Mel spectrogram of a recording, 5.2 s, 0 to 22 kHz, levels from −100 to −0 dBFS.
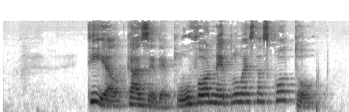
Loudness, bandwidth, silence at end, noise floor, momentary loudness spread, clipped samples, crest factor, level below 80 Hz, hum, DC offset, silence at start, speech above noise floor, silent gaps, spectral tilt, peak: -19 LUFS; 11.5 kHz; 0.5 s; -70 dBFS; 12 LU; under 0.1%; 18 dB; -62 dBFS; none; under 0.1%; 1.3 s; 50 dB; none; -3 dB/octave; -4 dBFS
